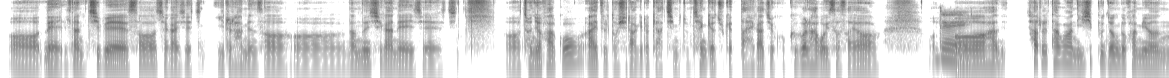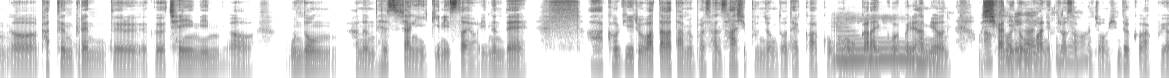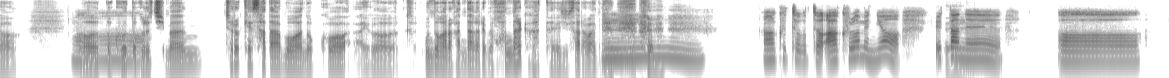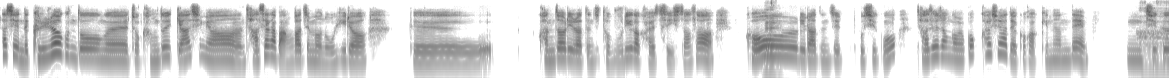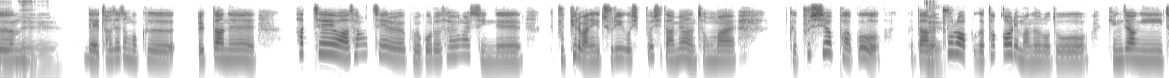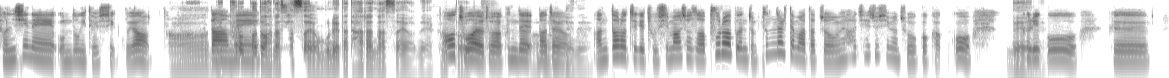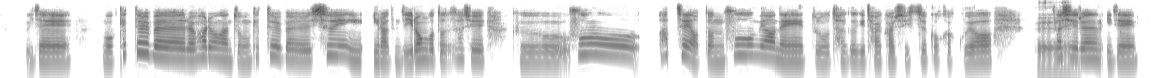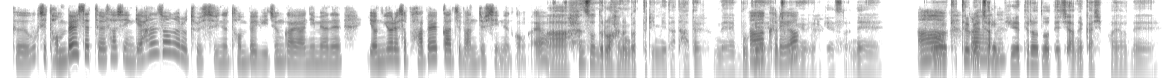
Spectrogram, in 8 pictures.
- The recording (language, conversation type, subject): Korean, advice, 꾸준한 운동 습관 만들기
- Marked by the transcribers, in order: tapping; laughing while speaking: "혼날 것 같아요 집사람한테"; laugh; other background noise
